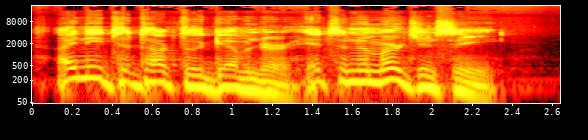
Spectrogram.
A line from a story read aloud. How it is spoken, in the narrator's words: one of the top attorneys for the state, Don Donaldson, frantically blurted out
